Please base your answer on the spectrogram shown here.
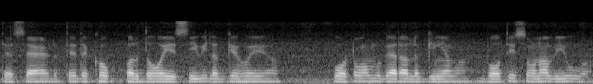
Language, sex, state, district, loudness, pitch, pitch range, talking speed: Punjabi, male, Punjab, Kapurthala, -17 LUFS, 130 Hz, 125-135 Hz, 200 wpm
